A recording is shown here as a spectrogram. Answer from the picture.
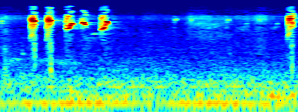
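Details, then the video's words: A sunbird calling right away: five thin, very high chirps in quick succession, then a single chirp after a short pause, against a quiet background. "kolibri wulung langsung bunyi"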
